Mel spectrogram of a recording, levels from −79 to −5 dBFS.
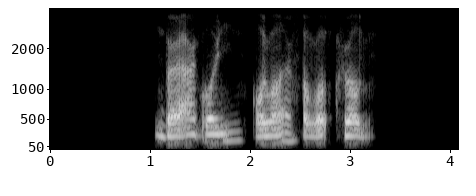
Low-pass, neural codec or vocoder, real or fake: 3.6 kHz; autoencoder, 44.1 kHz, a latent of 192 numbers a frame, MeloTTS; fake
